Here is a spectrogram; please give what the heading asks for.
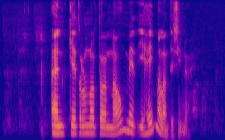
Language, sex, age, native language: Icelandic, male, 30-39, Icelandic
